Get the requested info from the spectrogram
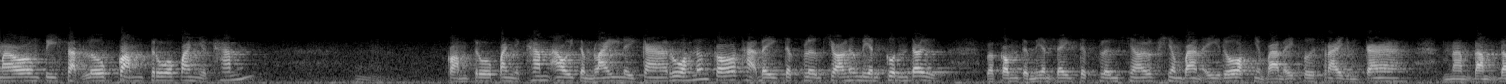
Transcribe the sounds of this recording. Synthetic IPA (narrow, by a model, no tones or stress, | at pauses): maɔʔɑmpiːsat̪̚loːkːŏəmt̪rɔəpaɲakʰan | kŏəmt̪rɔːpaɲakʰanʔa̰ɔjt̪ɑmlajnɨjkaːrʊ̆əhnɨŋkɑːt̪ʰaːɗəjt̪ɨk̚pʰləːŋkʰt͡ɕɔ̆lnɨŋmiənkʊ̆nt̪ɨw | ɓaːkomt̪aɛmiənɗəjt̪ɨk̚pʰləːŋkʰjalkʰɲomɓaːnʔəjrʊ̆əhkʰɲomɓaːnʔəjt̪ʰʋəːsraɛt͡ɕɑmkaː | mnamɗamɗə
